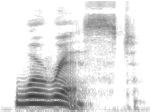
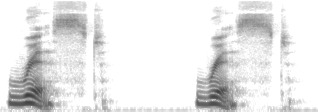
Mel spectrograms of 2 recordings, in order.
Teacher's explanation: The W is completely silent. One syllable only.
